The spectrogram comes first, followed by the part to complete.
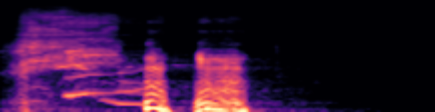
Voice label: hehheh; chronos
